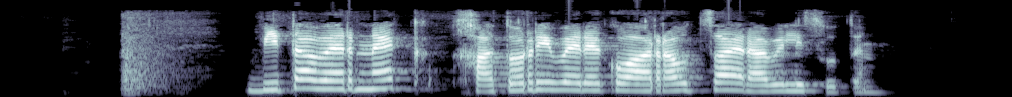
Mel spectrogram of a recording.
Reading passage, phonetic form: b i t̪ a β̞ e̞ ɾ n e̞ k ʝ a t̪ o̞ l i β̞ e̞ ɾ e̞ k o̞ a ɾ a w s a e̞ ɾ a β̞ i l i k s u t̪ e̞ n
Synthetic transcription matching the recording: b i t̪ a β̞ e̞ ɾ n e̞ k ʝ a t̪ o̞ r i β̞ e̞ ɾ e̞ k o̞ a r a w t͡s a e̞ ɾ a β̞ i l i s u t̪ e̞ n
